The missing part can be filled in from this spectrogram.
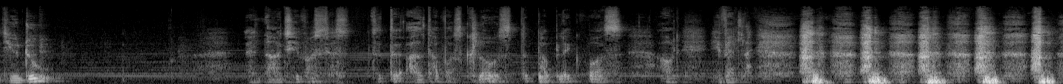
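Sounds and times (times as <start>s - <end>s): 
speech: 0.1s - 0.6s, 2.6s - 10.6s
person imitating panting as if out of breath: 7.6s - 10.6s.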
